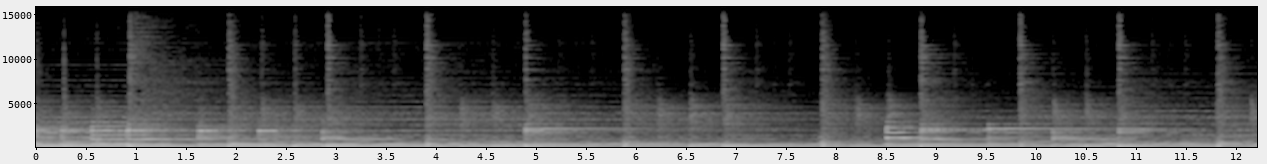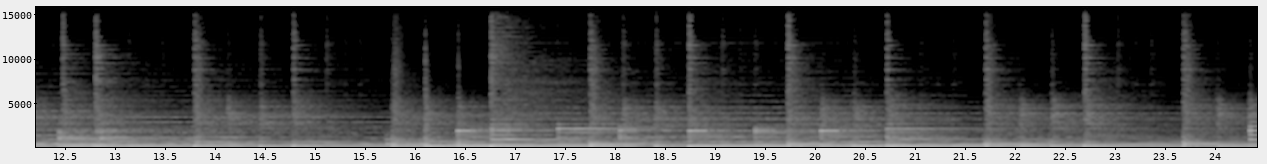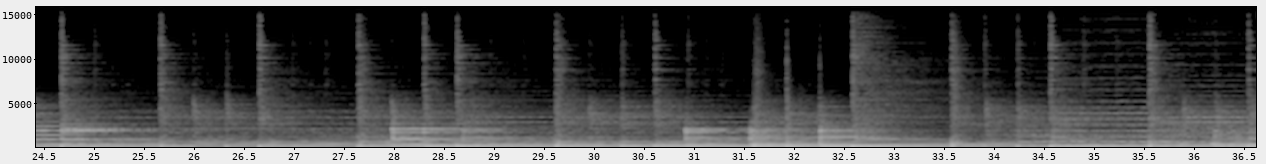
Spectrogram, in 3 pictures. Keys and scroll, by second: 0.4-1.4 typing, 16.1 [, 27.3 ], 35.3-36.6 typing.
